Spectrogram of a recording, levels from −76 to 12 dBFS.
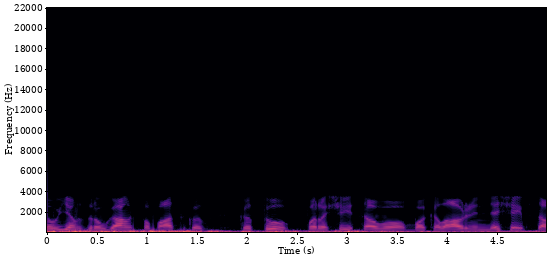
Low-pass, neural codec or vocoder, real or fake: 3.6 kHz; none; real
